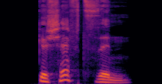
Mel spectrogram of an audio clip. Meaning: business savvy, business sense, business acumen
- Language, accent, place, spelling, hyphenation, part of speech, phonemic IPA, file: German, Germany, Berlin, Geschäftssinn, Ge‧schäfts‧sinn, noun, /ɡəˈʃɛft͡sˌzɪn/, De-Geschäftssinn.ogg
